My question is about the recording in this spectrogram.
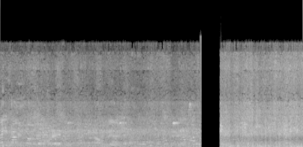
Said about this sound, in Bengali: গাইজ দেখো আমাদের ট্রেন এখন বিধাননগরে ঢুকছে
